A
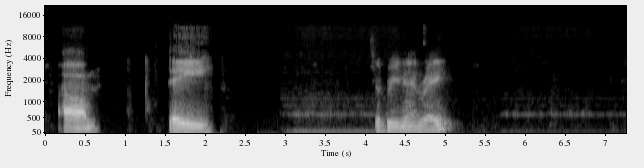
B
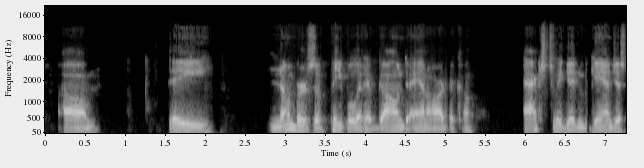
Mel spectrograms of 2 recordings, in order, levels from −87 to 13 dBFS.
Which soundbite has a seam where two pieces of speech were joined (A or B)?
B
